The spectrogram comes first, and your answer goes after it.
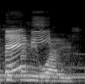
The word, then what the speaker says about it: Pennywise: Pennywise, que se escribe así. Se dice Pennywise.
